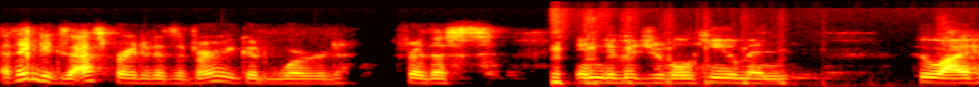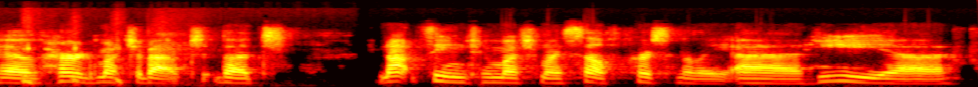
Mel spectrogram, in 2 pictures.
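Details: Adult speaker; Ordinary speech.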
